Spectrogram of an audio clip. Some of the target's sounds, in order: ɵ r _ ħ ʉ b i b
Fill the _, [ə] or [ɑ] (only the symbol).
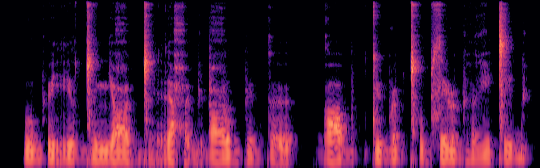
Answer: ə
